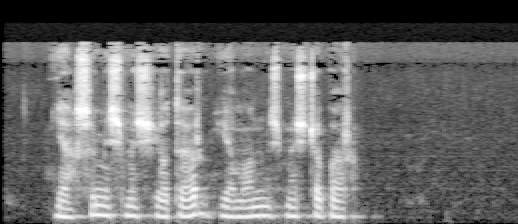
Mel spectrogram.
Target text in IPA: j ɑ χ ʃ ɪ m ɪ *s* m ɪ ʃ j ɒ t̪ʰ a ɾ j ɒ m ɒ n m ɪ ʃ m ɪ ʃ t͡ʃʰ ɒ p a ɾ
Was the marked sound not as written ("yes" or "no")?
yes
